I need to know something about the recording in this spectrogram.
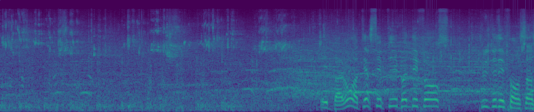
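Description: A large indoor crowd murmurs steadily in an echoing arena.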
